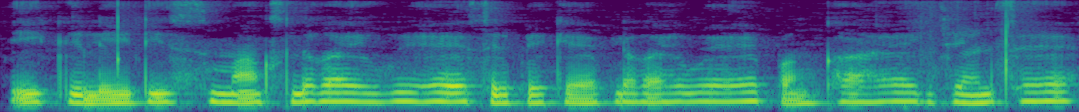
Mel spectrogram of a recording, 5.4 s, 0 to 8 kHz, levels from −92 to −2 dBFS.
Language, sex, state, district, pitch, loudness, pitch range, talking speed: Hindi, female, Odisha, Nuapada, 185 Hz, -18 LUFS, 170-190 Hz, 190 wpm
